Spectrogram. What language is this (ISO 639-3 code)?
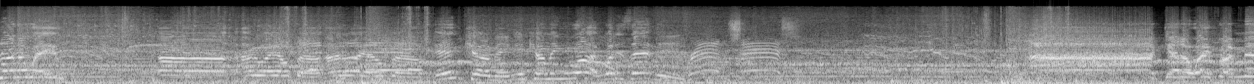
eng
